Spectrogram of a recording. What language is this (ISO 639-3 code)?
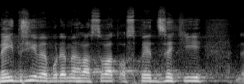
ces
